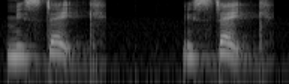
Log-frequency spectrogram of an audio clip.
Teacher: 发成 T 还是发成 D,它其实涉及到了一个字母 T 对应的 T 这个发音的一个送气打折音。既然说到送气打折，它肯定不再是十足的送气了，所以不能读成 mistake。一般来说英国人或者是美国人都会在这个 T 的发音会减少送气的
